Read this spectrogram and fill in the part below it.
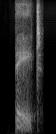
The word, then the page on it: pate: Indian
